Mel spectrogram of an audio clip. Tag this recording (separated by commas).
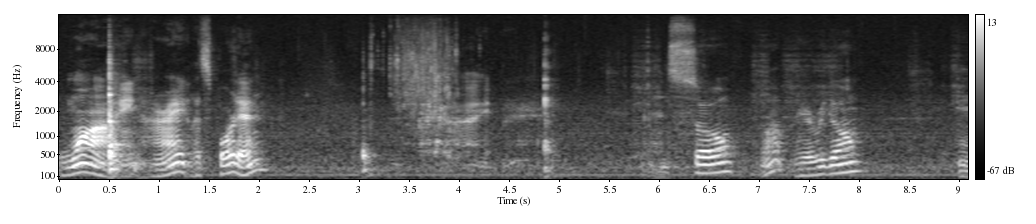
Speech, inside a small room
